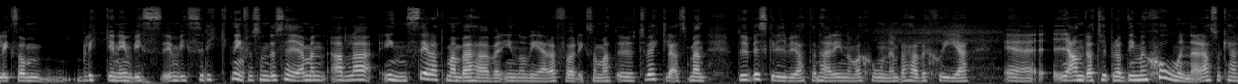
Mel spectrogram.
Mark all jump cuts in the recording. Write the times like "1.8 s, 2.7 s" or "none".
2.4 s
